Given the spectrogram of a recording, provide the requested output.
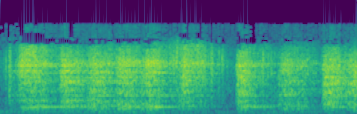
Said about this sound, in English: Sounds like he's ripping off another door. Must be the vault.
